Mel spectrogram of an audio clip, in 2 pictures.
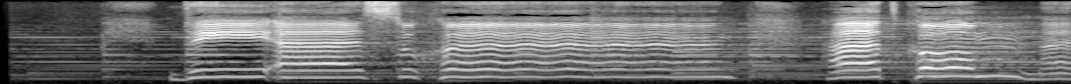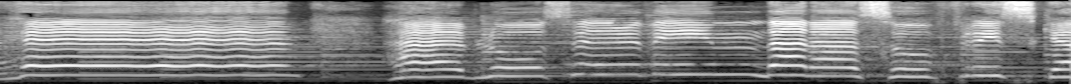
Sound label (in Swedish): sopran, stammor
